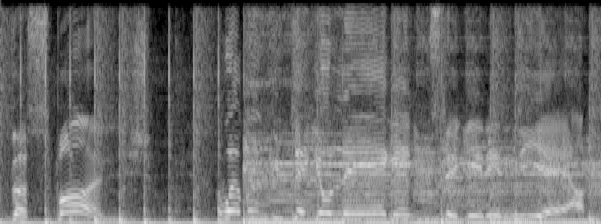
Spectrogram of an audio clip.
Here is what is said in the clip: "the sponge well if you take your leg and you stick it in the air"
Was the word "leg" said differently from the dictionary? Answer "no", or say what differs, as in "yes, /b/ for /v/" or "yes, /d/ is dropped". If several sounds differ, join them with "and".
no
